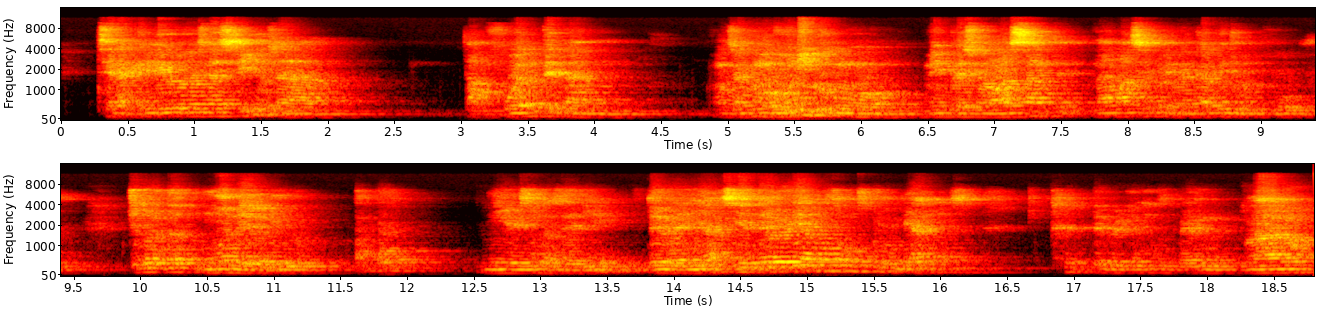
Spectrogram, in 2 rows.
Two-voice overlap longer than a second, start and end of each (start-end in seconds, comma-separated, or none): none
